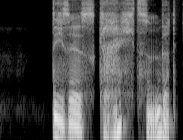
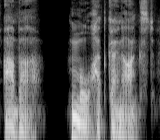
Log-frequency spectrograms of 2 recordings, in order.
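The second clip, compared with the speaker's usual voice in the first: usual speaking voice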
